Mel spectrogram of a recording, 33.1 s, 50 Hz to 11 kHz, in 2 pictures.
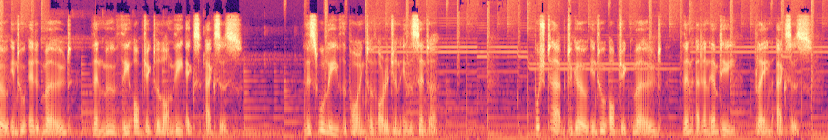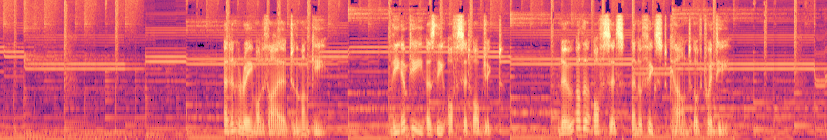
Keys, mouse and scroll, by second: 0.8 g, 9.2 Tab, 12.0 click, 19.9 click, 22.1 click, 28.5 click, 31.4 click, 32.3 click.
